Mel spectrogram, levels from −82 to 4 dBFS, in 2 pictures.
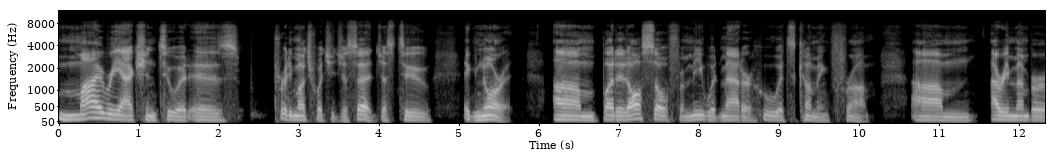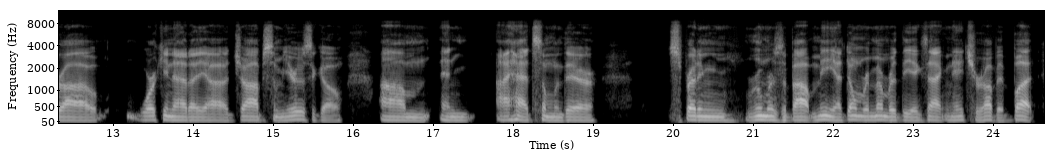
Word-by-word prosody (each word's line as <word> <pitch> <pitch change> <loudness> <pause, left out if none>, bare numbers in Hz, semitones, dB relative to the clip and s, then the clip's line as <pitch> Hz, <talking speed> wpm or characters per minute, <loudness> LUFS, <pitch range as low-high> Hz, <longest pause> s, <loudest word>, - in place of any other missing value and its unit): my 135 +5 +5
reaction 125 -8 +4
to 105 +2 0
it 100 - 0
is 100 - -1
p 270 - -28 0.2
pretty 130 -5 0
much 115 -2 +1
what - - -2
you - - -9
just - - -4
said, - - +4
just - - -4
to 100 -5 -1 0.4
ignore 115 +1 +3
it. - - -16 0.5
Um, 110 -5 +3
but 120 -2 +3
it 115 -1 +3
also 125 -4 +4
for 105 - -9
me 120 +5 0
would 110 -4 -3
matter 105 -2 +1
who 115 +6 -5
it's 100 - -4
coming 95 -7 -4
from. - - -7 0.5
Um, 100 -2 -1 0.2
I - - +3
remember, 110 -3 +2
uh, 95 -1 +1 0.6
working 110 0 -1
at 100 -1 +1
a, 95 -1 0
uh, 90 -1 -1
job 100 +2 -1
some 95 -1 0
years 110 0 -2
ago, - - -6 0.5
um, 95 -3 -2
and 95 -4 -4 0.3
I 110 -1 +1
had 95 -4 +1
someone 95 -3 -1
there 95 -2 -1 0.9
spreading 100 -6 0
rumors 110 -1 0
about 100 0 +2
me, 110 +1 0
I 95 - -1
don't 115 +3 -1
remember 105 -1 -1
the 95 +1 -3
exact 95 +2 0
nature 100 -3 -3
of 110 -5 -1
it, 85 -2 -6
but, - - +3
105 Hz, 145 wpm, -24 LUFS, 95-115 Hz, 0.9 s, my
